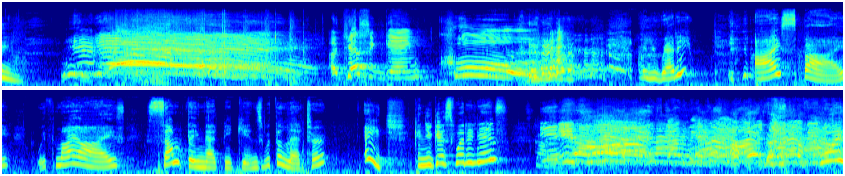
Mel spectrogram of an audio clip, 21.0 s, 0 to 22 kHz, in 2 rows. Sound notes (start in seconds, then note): 6.5 everyone laughs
